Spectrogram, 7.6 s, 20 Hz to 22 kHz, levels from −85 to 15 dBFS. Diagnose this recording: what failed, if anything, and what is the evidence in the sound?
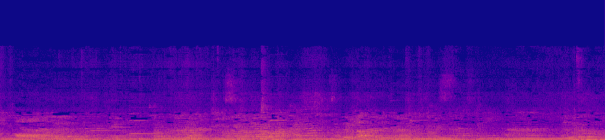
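The fault sits at the codec stage and runs through the whole recording: it is most likely HE-AAC compression at a low bitrate, around 20 kbps. The damage is plainly audible. The treble stays bright but sounds gritty and metallic, because it is rebuilt rather than coded. Spectral band replication copies lower bands upward under a coarse envelope, so the harmonics do not line up across the crossover. On a spectrogram the upper region looks like repeated blocky patches of lower-band texture, with nothing at all above about 14.9 kHz.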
